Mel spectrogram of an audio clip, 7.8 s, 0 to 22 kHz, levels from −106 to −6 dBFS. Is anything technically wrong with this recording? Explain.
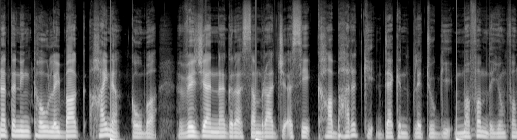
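Yes. Three DC steps occur in this speech, at 1.65 s (just after "ꯅꯤꯡꯊꯧ ꯂꯩꯕꯥꯛ"), 3.83 s (just after "ꯀꯧꯕ ꯕꯤꯖꯌꯅꯒꯔ") and 6.84 s (just after "ꯈꯥ ꯚꯥꯔꯠꯀꯤ ꯗꯦꯛꯀꯥꯟ ꯄ꯭ꯂꯦꯇꯨꯒꯤ"). Each time, the waveform's zero line abruptly shifts by about −11 dBFS, then drifts back as a 5 Hz high-pass bleeds the offset away. The sudden jump registers as a brief low thump or click, while the speech continues through it unchanged.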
